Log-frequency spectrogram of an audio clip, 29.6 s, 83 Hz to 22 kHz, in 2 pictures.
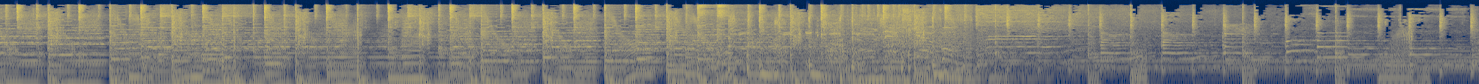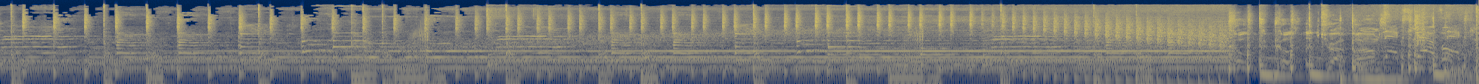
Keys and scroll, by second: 7.8-10.6 [, 10.9 [, 11.9 ], 13.6 [, 22.6 ctrl+z.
